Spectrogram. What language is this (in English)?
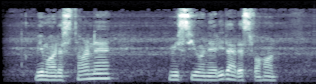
Persian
